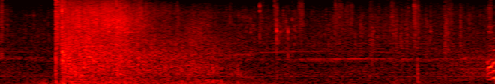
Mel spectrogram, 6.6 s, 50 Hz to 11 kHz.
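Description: A single gunshot in the Resident Evil 3 Remake video game: one sharp blast followed by a rumbling decay lasting about a second, then quiet game ambience.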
